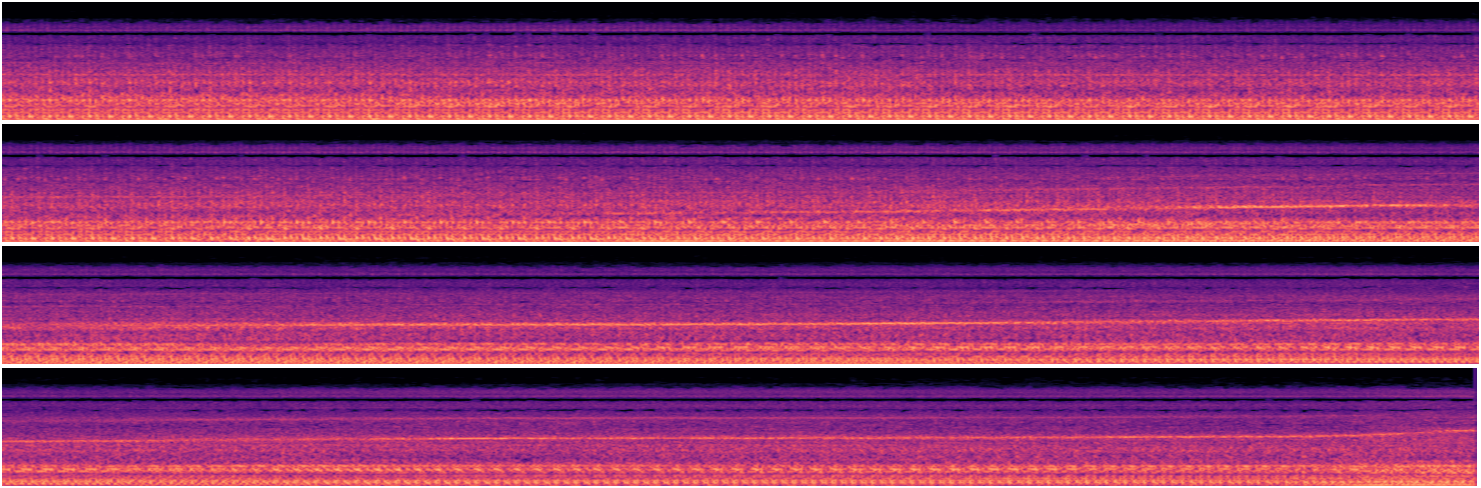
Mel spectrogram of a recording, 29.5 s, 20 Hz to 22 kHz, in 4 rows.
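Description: Volvo D12 12.1-litre inline-six diesel truck engine running on a test stand. From about ten seconds in, a whine rises slowly and steadily in pitch, and the engine swells slightly in level near the end.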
